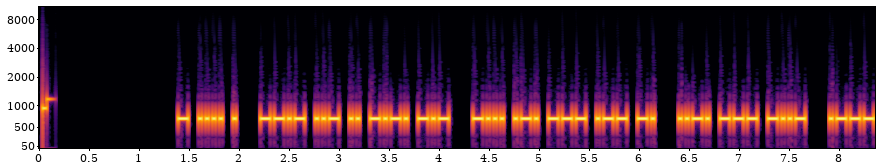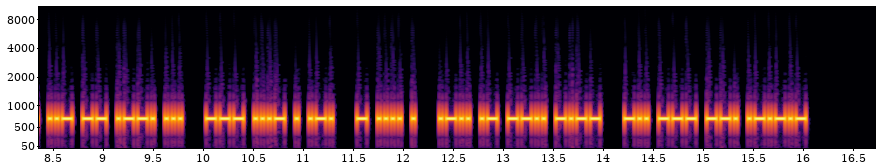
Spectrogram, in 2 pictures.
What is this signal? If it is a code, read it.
Morse code, heard as a keyed tone, about 36 wpm, 700 Hz. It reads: THE QUICK BROWN FOX JUMPS OVER THE LAZY DOG.
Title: Pangram Challenge v2 - 35wpm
